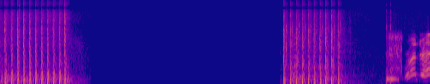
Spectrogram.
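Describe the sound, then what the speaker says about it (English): Rapid machine-gun bursts from the World War II strategy game Close Combat: A Bridge Too Far, set in Operation Market Garden, fire in two loud, evenly spaced volleys split by a long silence, then short crackling shots. "We're under heavy fire."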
